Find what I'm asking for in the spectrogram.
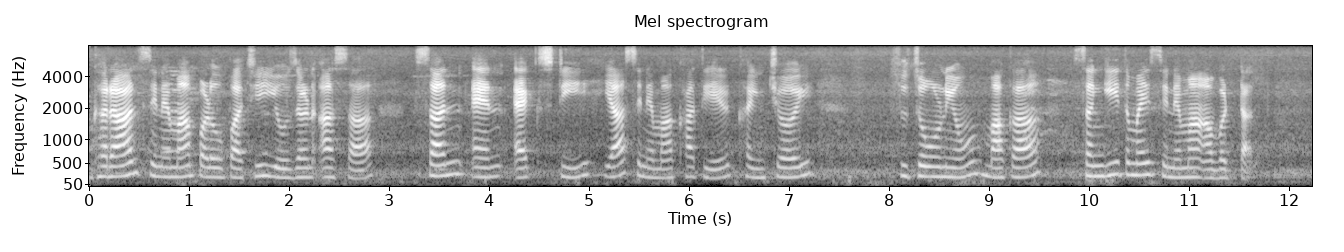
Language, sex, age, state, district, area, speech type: Goan Konkani, female, 30-45, Goa, Salcete, rural, read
